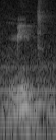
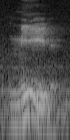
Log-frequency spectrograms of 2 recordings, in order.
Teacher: the last consonant is unvoiced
